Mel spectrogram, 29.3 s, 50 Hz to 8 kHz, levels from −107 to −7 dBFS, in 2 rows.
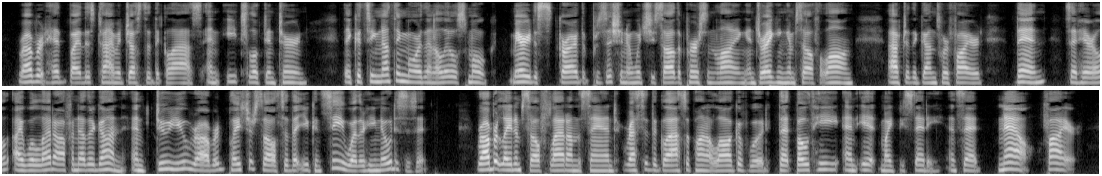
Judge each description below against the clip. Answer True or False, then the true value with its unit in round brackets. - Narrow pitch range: True (2.1 semitones)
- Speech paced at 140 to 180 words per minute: False (190 wpm)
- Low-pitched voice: False (185 Hz)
